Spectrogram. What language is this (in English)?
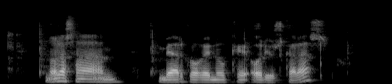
Basque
